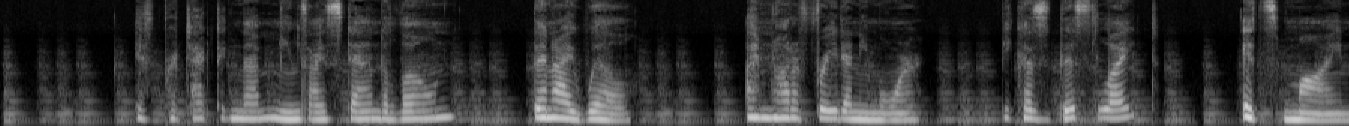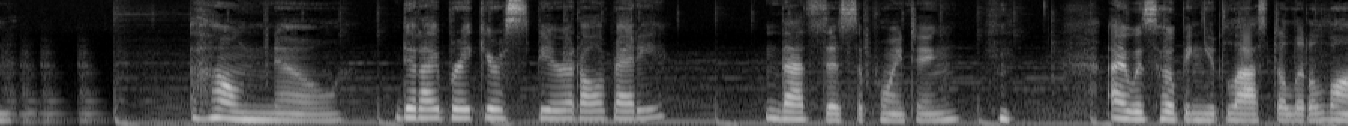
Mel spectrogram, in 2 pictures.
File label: EN Animation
